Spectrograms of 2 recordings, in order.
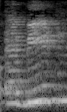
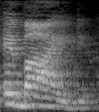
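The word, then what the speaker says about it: abide: एबीड नहीं पढ़ेंगे, नॉट एबीड। इसको हम क्या पढ़ेंगे? एबाइड।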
